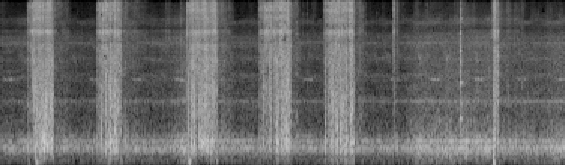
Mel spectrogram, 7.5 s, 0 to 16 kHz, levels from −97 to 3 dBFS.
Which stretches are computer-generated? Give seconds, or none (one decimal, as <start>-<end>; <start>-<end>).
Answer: 0.0-0.7; 2.0-3.0; 6.2-6.9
